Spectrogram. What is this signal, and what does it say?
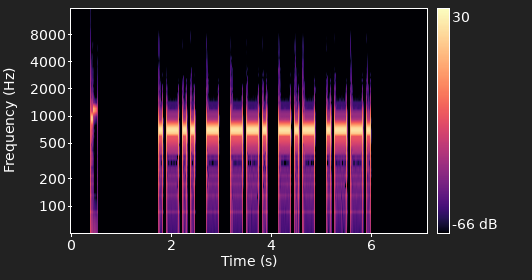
Morse code, heard as a keyed tone, about 15 wpm, 700 Hz. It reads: LTGKP
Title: Code Groups - 5 Letter:Numbers - 15wpm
